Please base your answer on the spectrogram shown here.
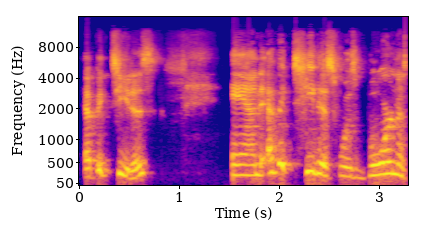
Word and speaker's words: Epictetus: and I loved this Epictetus I believe is the way we say his name Epictetus and Epictetus was born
